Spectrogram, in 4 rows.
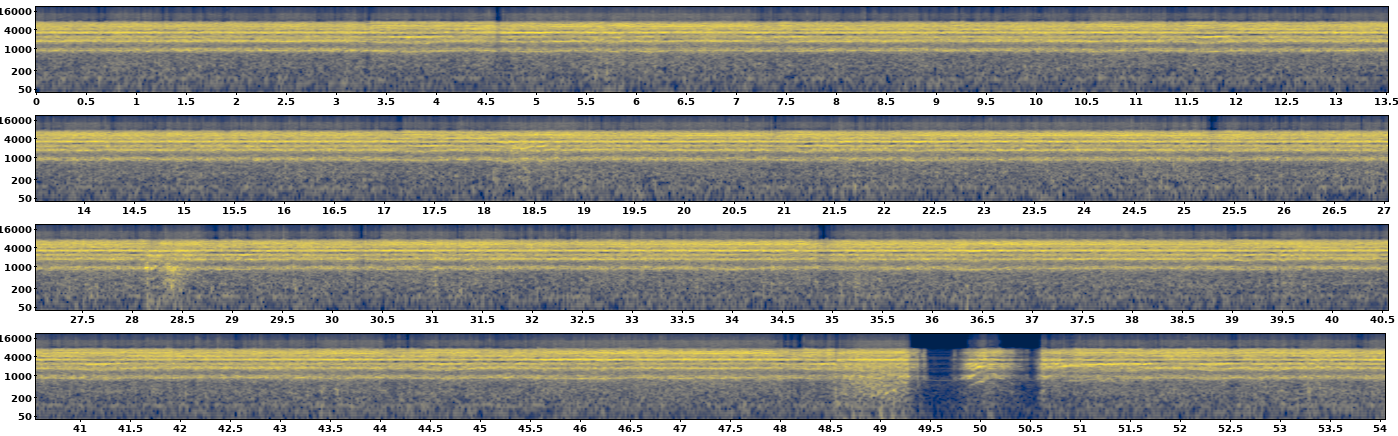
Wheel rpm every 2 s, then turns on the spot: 230, 230, 220, 230, 230, 230, 230, 230, 230, 230, 230, 230, 230, 230, 220, 230, 230, 230, 230, 230, 230, 230, 220, 220, 150, 120, 220.
none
